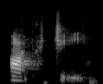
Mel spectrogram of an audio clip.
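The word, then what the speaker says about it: OPGEE: Oil Production Greenhouse Gas Emissions Estimator Model, or OPGE, and that's spelled O-P-G-E-E.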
